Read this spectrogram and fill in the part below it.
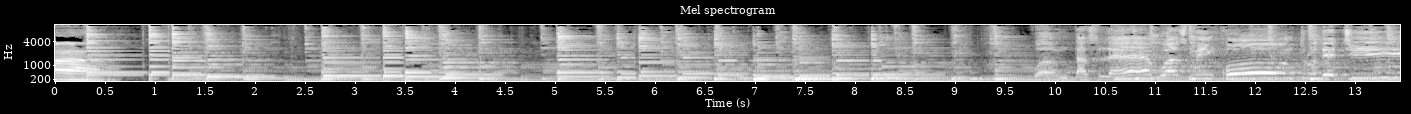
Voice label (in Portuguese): locutor verso cowboy de fama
